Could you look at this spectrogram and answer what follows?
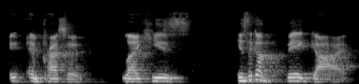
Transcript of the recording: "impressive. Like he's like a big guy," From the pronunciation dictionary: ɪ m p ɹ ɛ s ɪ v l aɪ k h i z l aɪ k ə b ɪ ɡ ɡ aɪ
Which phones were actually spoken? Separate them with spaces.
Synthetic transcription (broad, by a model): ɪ m p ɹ ɛ s ɪ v l aɪ k h i z l aɪ k ə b ɪ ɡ ɡ aɪ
